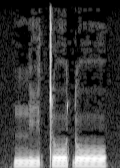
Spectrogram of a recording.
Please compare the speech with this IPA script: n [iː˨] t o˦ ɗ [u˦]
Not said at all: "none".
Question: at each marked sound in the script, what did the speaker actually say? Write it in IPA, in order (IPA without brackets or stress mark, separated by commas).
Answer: i˨, o˦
